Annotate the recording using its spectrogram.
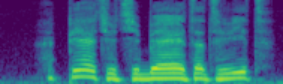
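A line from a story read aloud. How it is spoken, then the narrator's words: Quiet. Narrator (Russian): тихо сказала она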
